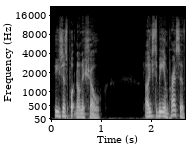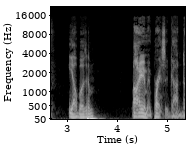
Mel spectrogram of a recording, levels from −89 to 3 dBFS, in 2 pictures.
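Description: At 3.40 s a phantom power thump hits the speech. A supply was switched on or off on a live input. The voltage step passed through the coupling capacitors. It sounds like a deep thud peaking near about -3 dBFS, decaying in roughly 57 ms and gone by 3.65 s.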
